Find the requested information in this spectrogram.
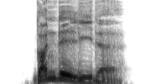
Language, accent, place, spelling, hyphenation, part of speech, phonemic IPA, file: German, Germany, Berlin, Gondelliede, Gon‧del‧lie‧de, noun, /ˈɡɔndl̩ˌliːdə/, De-Gondelliede.ogg
- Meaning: dative singular of Gondellied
